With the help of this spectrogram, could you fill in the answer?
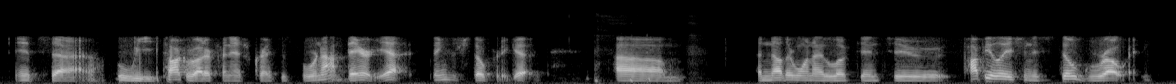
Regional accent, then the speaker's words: Connecticut, United States; So as background, I grew up, born and raised in Connecticut, went to the University of Connecticut.

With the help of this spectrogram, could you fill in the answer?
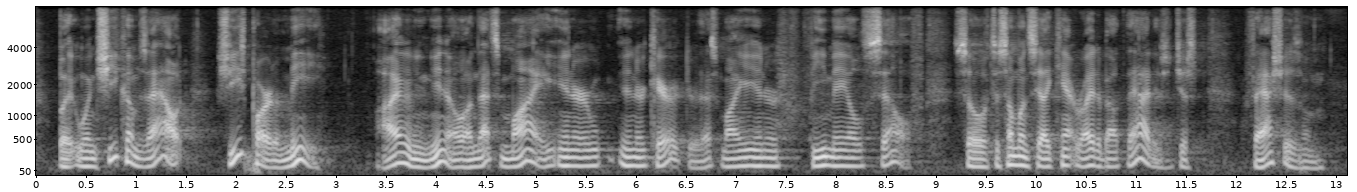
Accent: Seaside, Oregon, United States; And because I came from Seaside, which was 15 miles south of Astoria, we had the Seaside Signal.

